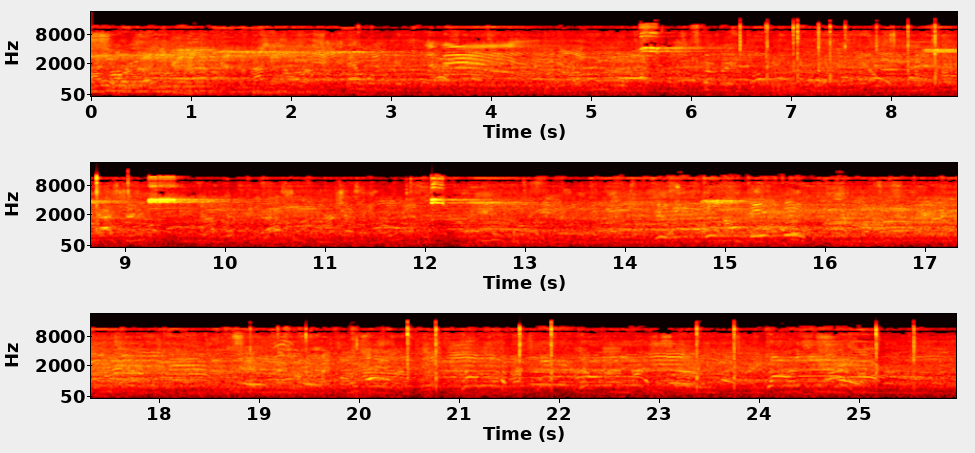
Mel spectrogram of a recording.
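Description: A crowd murmurs and calls out across a large echoing hall.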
